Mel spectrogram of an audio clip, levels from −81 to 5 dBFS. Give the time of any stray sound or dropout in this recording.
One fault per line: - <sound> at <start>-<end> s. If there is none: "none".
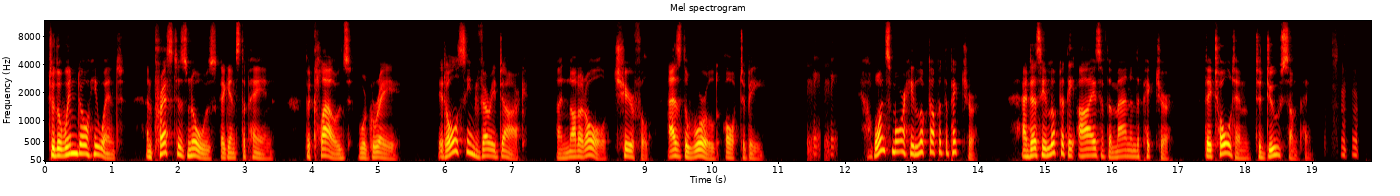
- laugh at 11.4-11.9 s
- laugh at 19.2-19.7 s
